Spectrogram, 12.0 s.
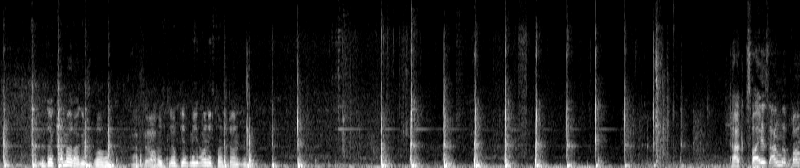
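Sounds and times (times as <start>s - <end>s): hammer striking metal shaft: 3.3s - 10.4s.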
